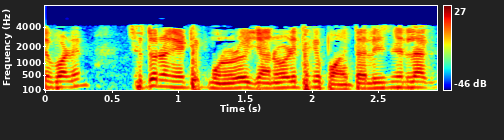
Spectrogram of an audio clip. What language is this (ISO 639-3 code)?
ben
